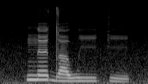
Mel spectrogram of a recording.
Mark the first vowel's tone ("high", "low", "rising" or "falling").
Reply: high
